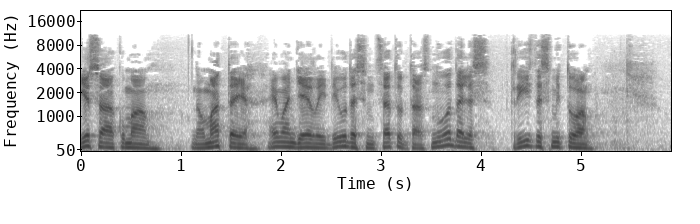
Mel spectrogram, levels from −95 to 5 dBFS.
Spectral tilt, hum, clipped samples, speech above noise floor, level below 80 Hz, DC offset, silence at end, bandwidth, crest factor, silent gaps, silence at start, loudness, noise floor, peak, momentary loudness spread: -5 dB/octave; none; under 0.1%; 19 dB; -50 dBFS; under 0.1%; 0.2 s; 11 kHz; 16 dB; none; 0 s; -25 LUFS; -44 dBFS; -10 dBFS; 14 LU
